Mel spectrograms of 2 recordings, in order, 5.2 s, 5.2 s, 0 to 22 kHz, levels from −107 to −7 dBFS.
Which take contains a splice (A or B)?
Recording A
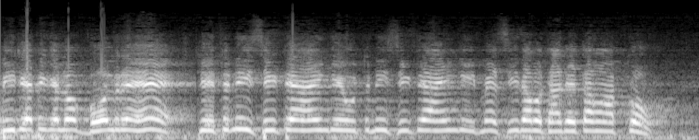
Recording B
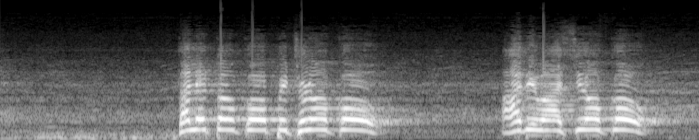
A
